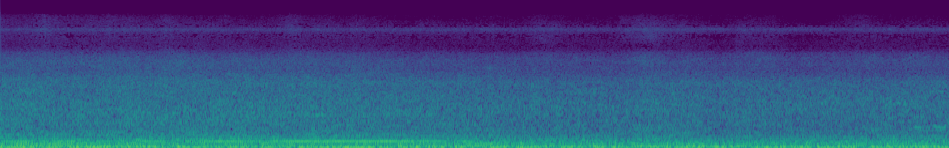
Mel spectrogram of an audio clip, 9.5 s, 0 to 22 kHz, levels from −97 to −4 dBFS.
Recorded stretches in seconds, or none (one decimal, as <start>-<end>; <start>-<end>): none

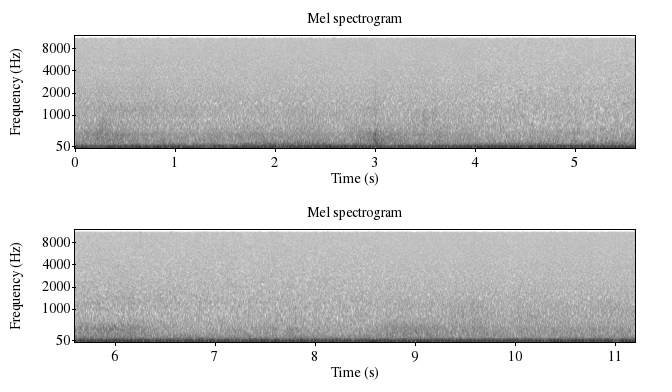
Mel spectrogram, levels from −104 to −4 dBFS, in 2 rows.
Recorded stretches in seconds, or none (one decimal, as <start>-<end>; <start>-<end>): 4.0-8.6

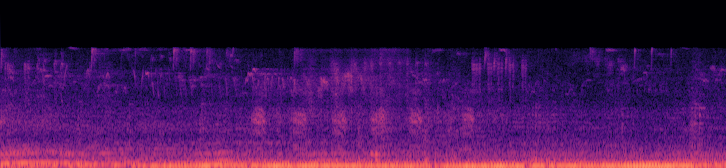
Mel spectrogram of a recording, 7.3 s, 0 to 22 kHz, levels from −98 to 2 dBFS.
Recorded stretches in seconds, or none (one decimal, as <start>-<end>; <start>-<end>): 0.0-3.0; 4.1-7.3

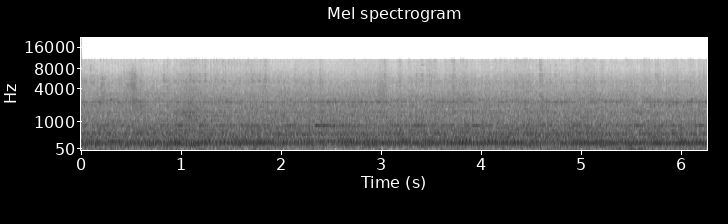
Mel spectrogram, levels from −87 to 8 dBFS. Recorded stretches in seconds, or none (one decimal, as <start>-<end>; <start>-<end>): 0.0-2.2; 3.0-6.3

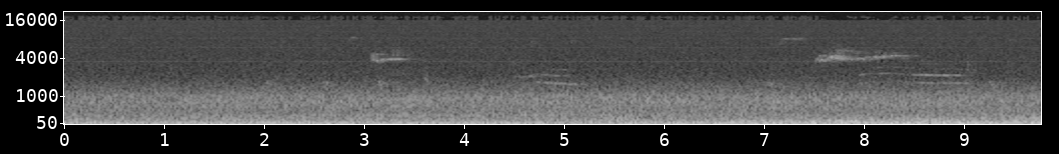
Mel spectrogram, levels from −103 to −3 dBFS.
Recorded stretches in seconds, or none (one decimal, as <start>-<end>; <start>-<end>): 0.0-9.8

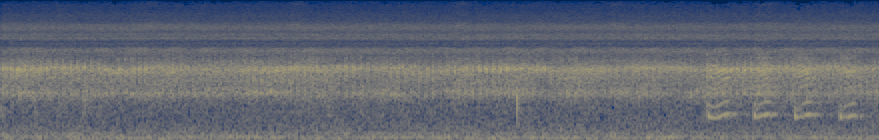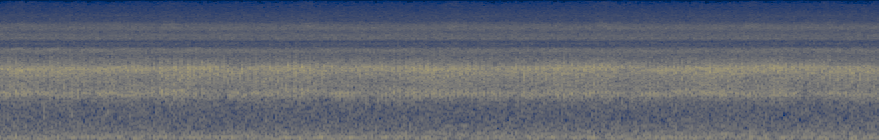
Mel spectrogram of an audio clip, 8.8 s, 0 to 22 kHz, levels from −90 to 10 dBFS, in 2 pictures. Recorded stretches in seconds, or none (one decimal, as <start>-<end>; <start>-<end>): 0.0-8.8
